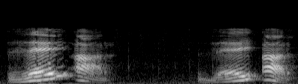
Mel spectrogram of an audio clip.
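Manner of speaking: slow, careful "they are" with a voiced th; English th demo. Shown as a demonstration. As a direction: model "they are" slowly for students. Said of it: "Par exemple, on dit".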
